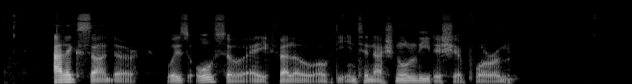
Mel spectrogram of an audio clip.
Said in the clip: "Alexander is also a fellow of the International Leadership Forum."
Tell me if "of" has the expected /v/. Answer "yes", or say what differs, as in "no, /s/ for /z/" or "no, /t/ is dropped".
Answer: yes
